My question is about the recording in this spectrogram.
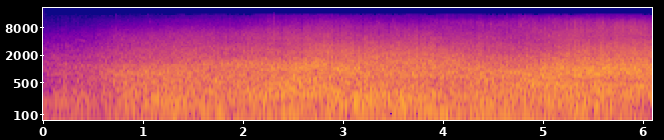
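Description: Road traffic passing close by on a highway: tyre and engine noise that builds over about two seconds and then holds loud and steady.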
